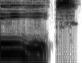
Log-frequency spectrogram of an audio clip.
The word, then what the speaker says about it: Yeats: W.B. Yeats. It rhymes with Keats.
